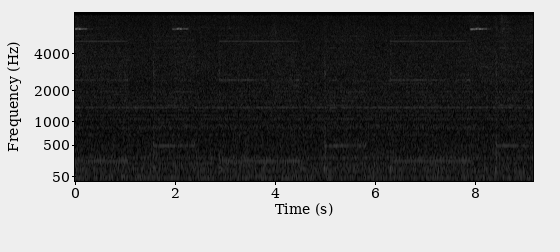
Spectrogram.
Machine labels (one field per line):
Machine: slide rail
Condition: normal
